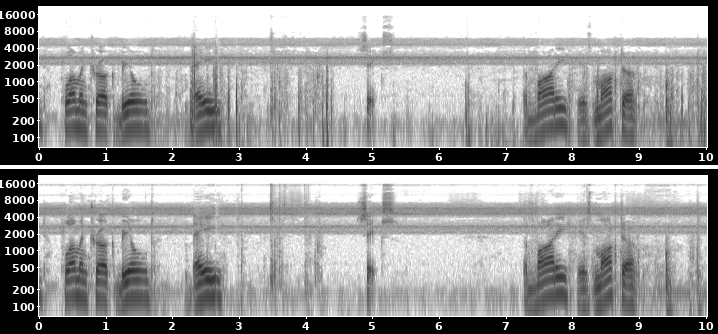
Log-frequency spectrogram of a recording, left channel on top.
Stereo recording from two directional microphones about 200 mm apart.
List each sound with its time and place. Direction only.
0.4 s speech: 10° right (ahead or behind)
2.3 s speech: 25° right (ahead or behind)
4.8 s speech: 15° right (ahead or behind)
7.2 s speech: 15° right (ahead or behind)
